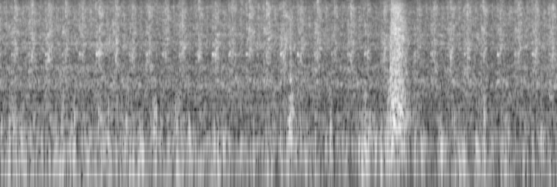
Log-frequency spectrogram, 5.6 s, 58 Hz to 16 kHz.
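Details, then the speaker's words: 1941 Chrysler flathead six coupe, first run with no tuning, untimed, low oil pressure: uneven, stumbling, shaking idle; owner suspects ignition timing is off; engine soon steams, suspected water in block; rough idle. "So we got a little oil pressure. Well, man, hard to see. Not a lot. She's shaking a bit."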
